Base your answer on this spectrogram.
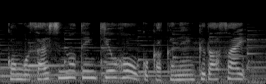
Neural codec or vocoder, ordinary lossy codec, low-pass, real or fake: none; MP3, 64 kbps; 7.2 kHz; real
